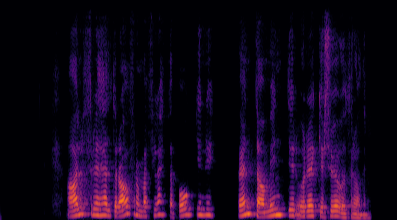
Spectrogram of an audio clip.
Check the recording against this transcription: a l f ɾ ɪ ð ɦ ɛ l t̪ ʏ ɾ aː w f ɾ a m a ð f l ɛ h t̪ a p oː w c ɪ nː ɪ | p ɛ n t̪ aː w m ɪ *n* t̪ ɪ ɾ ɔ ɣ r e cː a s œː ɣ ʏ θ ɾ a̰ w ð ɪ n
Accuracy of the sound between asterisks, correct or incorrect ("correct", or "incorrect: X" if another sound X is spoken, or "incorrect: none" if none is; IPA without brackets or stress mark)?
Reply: correct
